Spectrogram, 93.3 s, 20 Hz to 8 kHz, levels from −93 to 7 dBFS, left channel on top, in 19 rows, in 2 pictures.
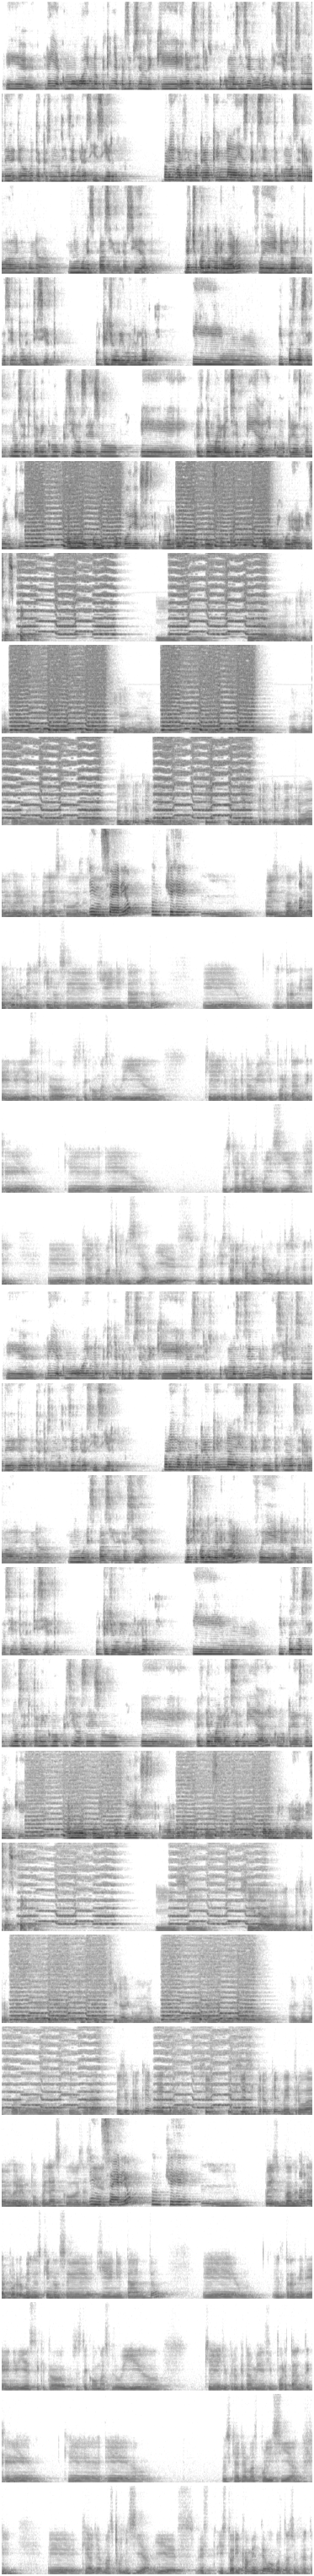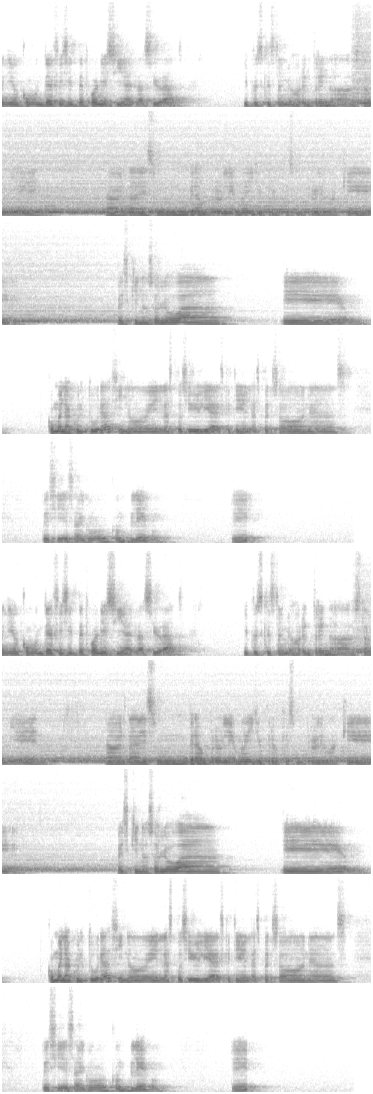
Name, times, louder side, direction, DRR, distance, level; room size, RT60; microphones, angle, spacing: voice 1, 0.1-6.7 7.5-10.6 10.9-12.2 12.7-15.5 16.2-17.1 17.8-18.9 19.1-21.5 21.9-25.0 25.6-30.1 45.7-46.3 46.6-47.3, left 2 dB, 35° left, 6 dB, 1.8 m, -28 dB
sound 1, 25.0-26.6 27.4-28.9 29.8-31.4 32.2-33.7 34.6-36.1 37.0-38.5 39.4-41.0 41.8-43.3, left 7 dB, 80° left, 0.7 m, -30 dB
voice 2, 32.0-32.8 33.3-38.7 39.0-46.2 47.4-48.1 48.4-51.7 52.4-53.2 53.5-56.9 57.3-59.6 60.1-61.4 62.5-64.1 64.7-71.2 72.1-74.4 75.2-79.0 80.2-81.6 82.4-83.6 84.2-88.2 89.1-90.7 91.6-91.8, right 1 dB, 25° right, 4 dB, 1.9 m, -39 dB
sound 2, 73.5-81.5 81.8-81.9, left 2 dB, 60° left, 7.4 m, -44 dB
20.5 x 17.0 x 8.2 m, 0.84 s
head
